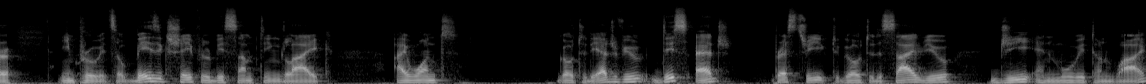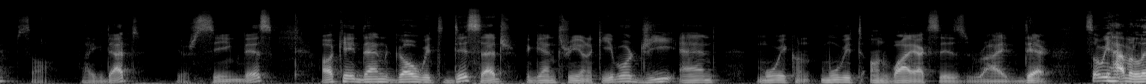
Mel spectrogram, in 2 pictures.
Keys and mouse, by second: 0.7 shift+middle click, 1.2-2.3 middle drag, 2.4 middle click, 4.5 Tab, 7.7 KP_3, 9.8 g, 13.3 shift+click, 14.5 middle click, 15.8 click, 16.6 KP_3, 17.6 g, 21.6 middle click.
